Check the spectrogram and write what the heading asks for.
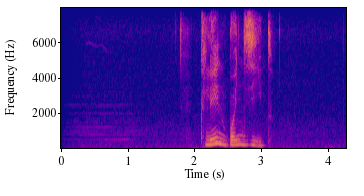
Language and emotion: Russian, angry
